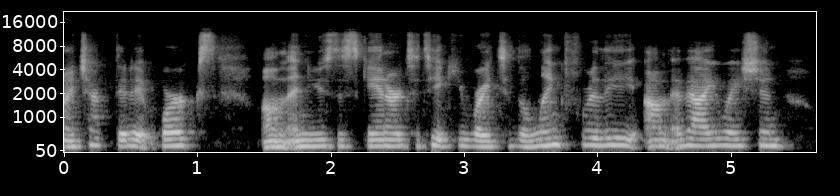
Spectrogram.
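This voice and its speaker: At a moderate pace, a woman with a somewhat breathy, medium-pitched voice speaks with fairly even intonation. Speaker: extension educator. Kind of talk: lecture. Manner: stuttering.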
